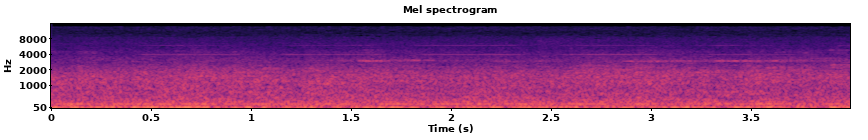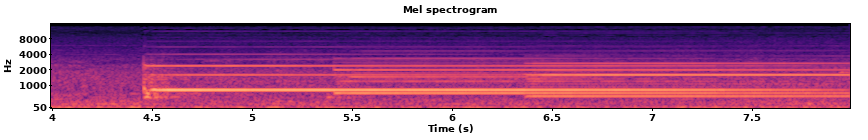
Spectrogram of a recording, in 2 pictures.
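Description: Station public-address chime: three ringing notes enter about a second apart, each lower than the last, and sound on together. This is the attention signal before a train announcement. Before it there is a steady low rumble.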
